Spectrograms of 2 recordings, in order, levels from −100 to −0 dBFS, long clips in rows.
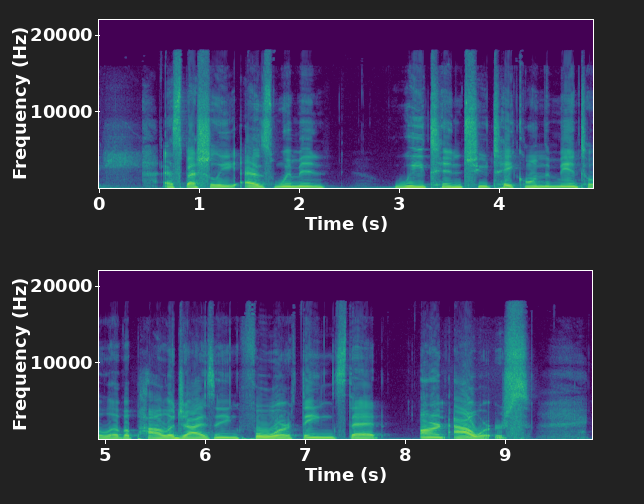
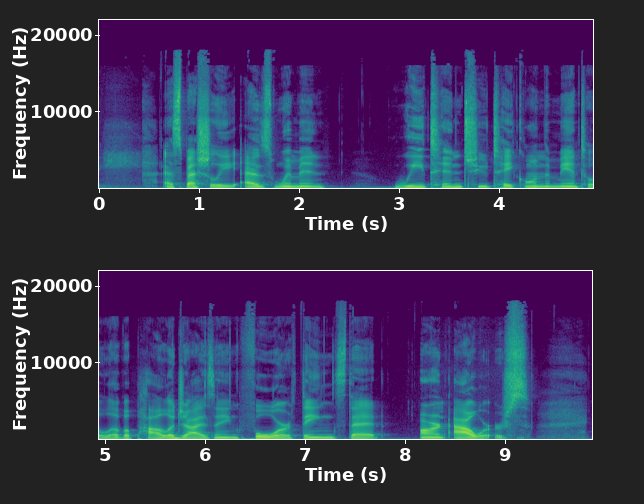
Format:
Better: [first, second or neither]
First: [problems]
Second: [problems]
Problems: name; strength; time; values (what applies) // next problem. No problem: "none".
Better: second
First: distortion; slight; 10 dB below the speech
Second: none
